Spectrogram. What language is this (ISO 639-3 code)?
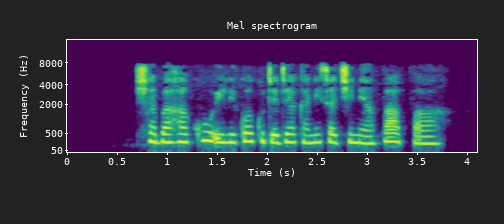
swa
